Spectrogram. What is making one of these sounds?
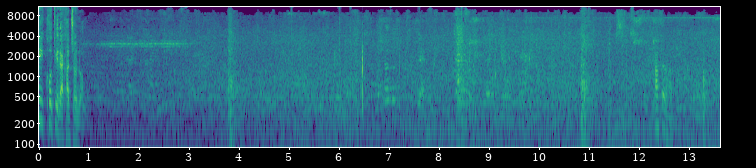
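A group of men talk quietly among themselves outdoors.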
